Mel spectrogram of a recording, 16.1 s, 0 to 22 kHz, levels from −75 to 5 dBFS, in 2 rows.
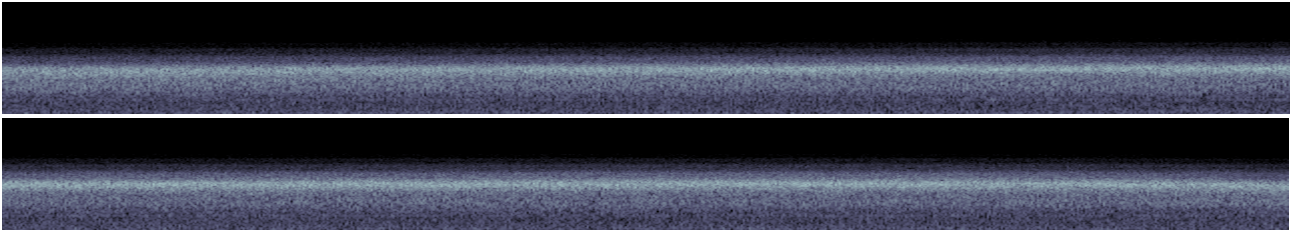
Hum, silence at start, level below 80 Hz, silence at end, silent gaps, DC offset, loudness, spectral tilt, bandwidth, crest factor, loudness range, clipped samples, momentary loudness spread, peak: none; 0 s; -50 dBFS; 0 s; none; under 0.1%; -19 LUFS; -4 dB/octave; 7 kHz; 14 dB; 2 LU; under 0.1%; 3 LU; -6 dBFS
